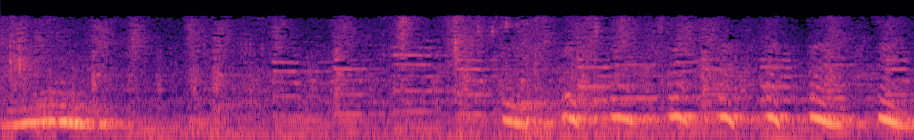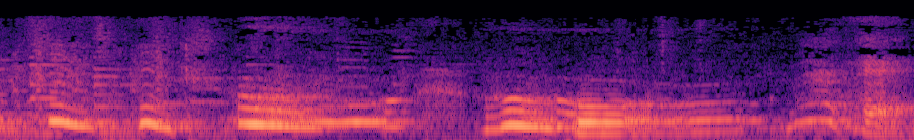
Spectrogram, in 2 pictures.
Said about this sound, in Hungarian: Azt hiszem, kutya. Tessék? Odakint a küszöbön.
